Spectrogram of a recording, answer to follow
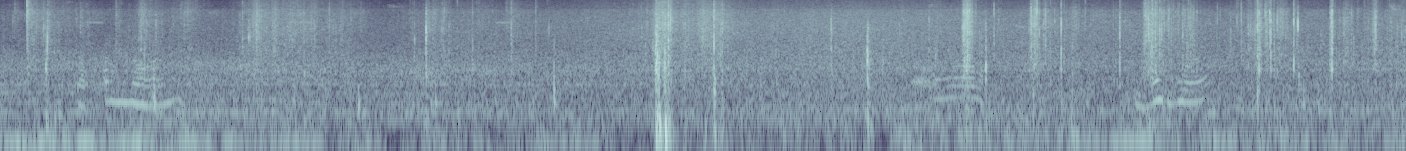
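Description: Footsteps crunching and crackling through dry leaf litter and twigs, with one loud sharp crack about six and a half seconds in.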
